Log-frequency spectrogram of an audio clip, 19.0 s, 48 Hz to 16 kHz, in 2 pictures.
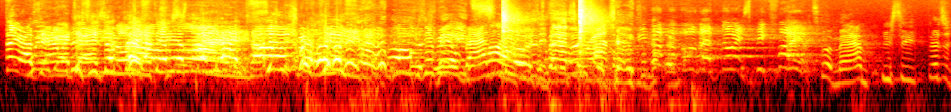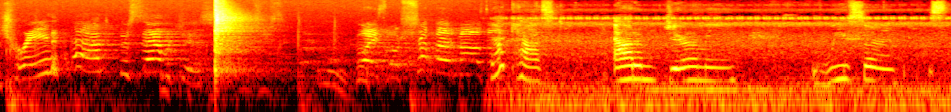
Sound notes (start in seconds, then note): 2.6 shouting over each other; 11.6 bangs pot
